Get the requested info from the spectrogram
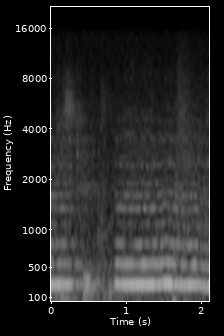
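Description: A woman's voice singing a slow cradle lullaby, humming long held notes. There is a short breath about half a second in, then a note held for about a second that drops lower near the end.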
